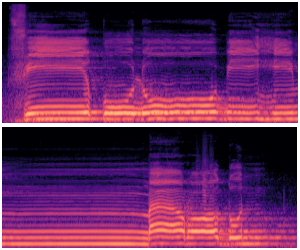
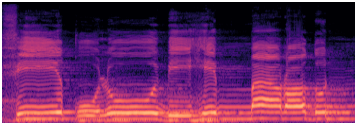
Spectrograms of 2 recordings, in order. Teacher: Maka hukumnya sekali lagi didengungkan sepanjang 2 harokat.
